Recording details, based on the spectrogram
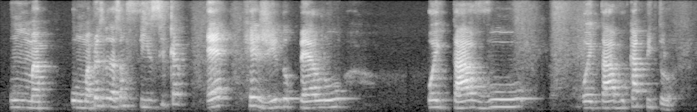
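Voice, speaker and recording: A man's high-pitched voice at a very slow pace with long, frequent pauses and fairly even intonation, amid audible room echo. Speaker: engineer giving a lecture. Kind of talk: lecture. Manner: halting, repeats words.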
